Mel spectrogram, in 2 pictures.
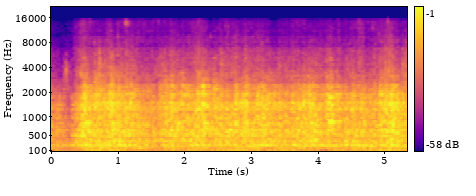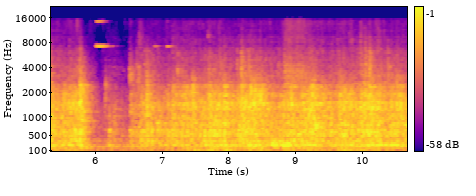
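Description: Hand-cranked rope-making machine in operation: a steady rattling clatter as its geared wheel turns and twists the strands together into rope. The clatter dips briefly about six seconds in.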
